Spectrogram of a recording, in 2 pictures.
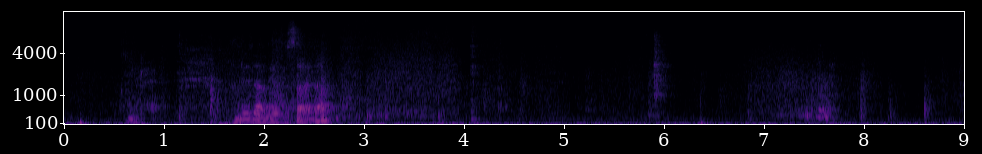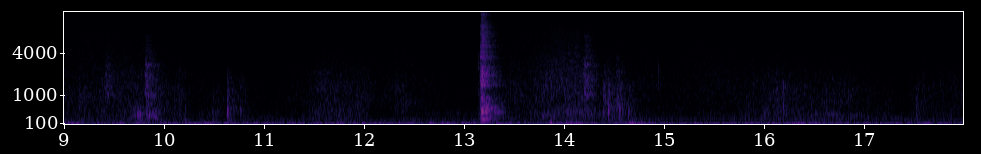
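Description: Clothing rustles softly as a leg is bent and straightened.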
